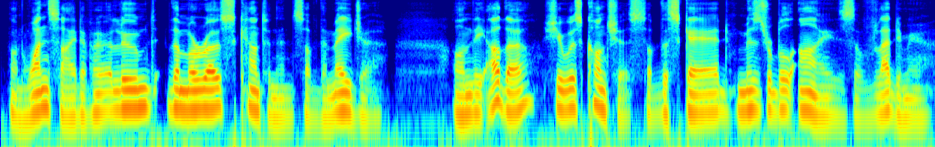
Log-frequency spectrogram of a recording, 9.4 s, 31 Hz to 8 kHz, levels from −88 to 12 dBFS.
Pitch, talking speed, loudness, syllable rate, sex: 115 Hz, 160 wpm, -18 LUFS, 4.9 syllables/s, male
